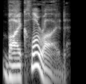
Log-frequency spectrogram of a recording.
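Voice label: "bichloride", British English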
